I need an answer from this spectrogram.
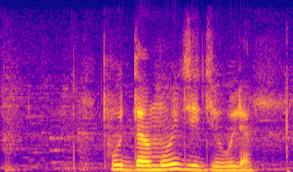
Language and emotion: Russian, neutral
